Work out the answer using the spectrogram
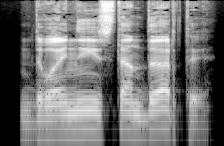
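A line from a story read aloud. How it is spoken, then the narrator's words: Displeased grumble. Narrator (Russian): недовольно проворчал Герман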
